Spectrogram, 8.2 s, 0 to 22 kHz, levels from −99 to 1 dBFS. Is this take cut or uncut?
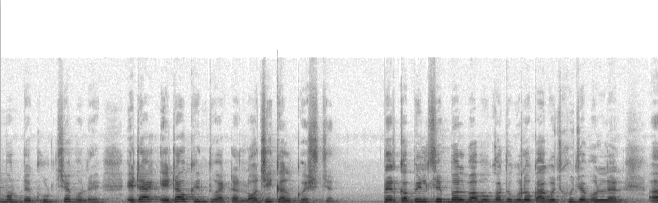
cut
